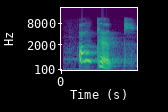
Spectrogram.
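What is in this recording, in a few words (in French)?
"Enquête", French; Lingvo; francais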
